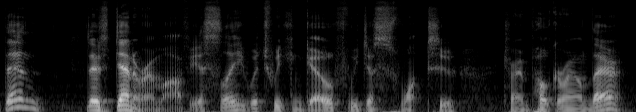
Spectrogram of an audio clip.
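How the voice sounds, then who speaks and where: Low, gravelly man with very animated pitch. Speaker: gaming video host. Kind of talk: casual gameplay commentary with light roleplay.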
